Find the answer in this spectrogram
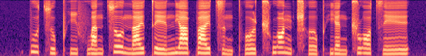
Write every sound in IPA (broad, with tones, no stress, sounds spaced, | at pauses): p u˥˨ t͡s u˨˦ pʰ i˨˩ f w a˨˦ n t͡s o˥˨ ʊ̯ n̪ a˦ ɪ̯ t̪ e˨˦ ɪ̯ n̪ j ä˦ p a˦ ɪ̯ t͡s ə˨˩ n pʰ o˦ ʊ̯ ʈ͡ʂʰ w ɑ˥˨ ŋ ʈ͡ʂʰ ɤ˨˦ pʰ j ɛ˨˦ n ʈ͡ʂ w ɔ˥˨ t͡s e˦ ɪ̯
